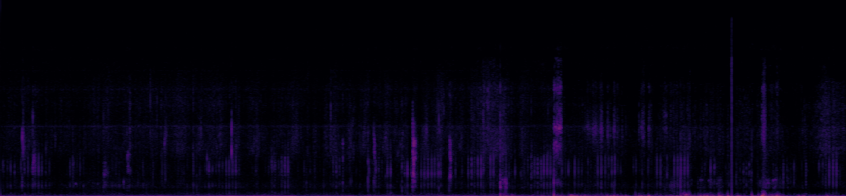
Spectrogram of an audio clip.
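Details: Kitten trying to drink milk, a steady low purring rumble throughout with scattered soft clicks and rustles, growing louder and busier in the final seconds.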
